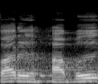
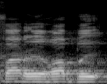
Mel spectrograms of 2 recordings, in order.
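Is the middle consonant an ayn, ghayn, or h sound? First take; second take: h; ghayn. First: The middle consonant is a breathy h sound. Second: The middle consonant is a gargled ghayn sound. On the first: The speaker calls it wrong. "ഫർഹബ് എന്ന് പറയരുത്" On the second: The speaker calls it right. "ഓ ഐനിന് പുള്ളിട്ടേക്കാണ്"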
